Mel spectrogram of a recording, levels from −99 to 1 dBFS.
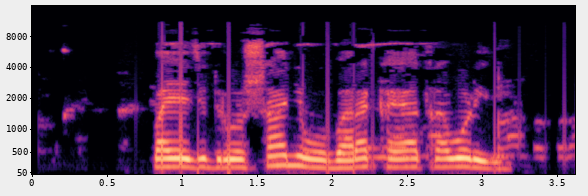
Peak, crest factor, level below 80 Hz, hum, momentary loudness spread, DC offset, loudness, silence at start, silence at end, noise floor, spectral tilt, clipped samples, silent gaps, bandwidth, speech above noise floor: -2 dBFS; 14 dB; -52 dBFS; none; 6 LU; under 0.1%; -15 LUFS; 0.2 s; 0.1 s; -48 dBFS; -5.5 dB/octave; under 0.1%; none; 7.8 kHz; 34 dB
